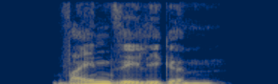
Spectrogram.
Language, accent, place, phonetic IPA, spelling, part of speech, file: German, Germany, Berlin, [ˈvaɪ̯nˌzeːlɪɡəm], weinseligem, adjective, De-weinseligem.ogg
- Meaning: strong dative masculine/neuter singular of weinselig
